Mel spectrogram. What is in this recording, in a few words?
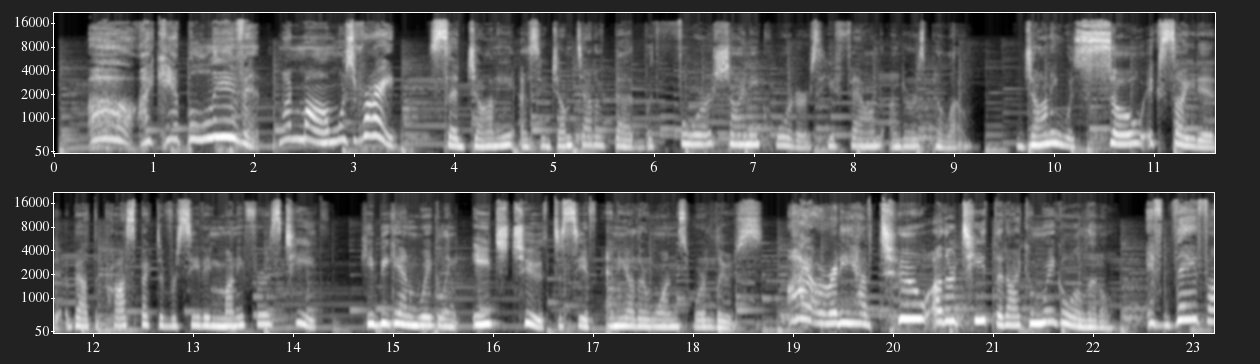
Narrations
